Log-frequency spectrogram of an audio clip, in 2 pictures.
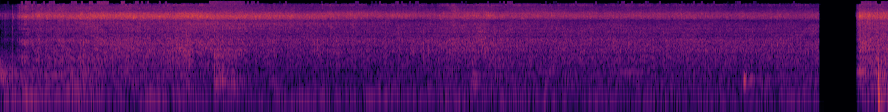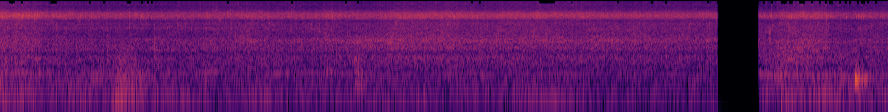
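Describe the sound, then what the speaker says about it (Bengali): Ginger and green chilli paste fries in hot oil with whole garam masala for a paneer dish, making a loud, steady, dense sizzle that continues for many seconds with two brief gaps. "এবার আমি আদা কাঁচা লঙ্কা বাটাটা দিয়ে দেবো।"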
